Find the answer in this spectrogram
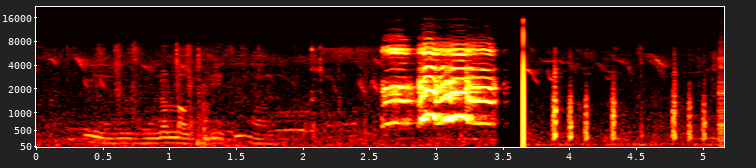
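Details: Large decoy red junglefowl, a wild cock kept for luring, recorded 27 October 2020, giving one loud harsh crow of about a second with strong stacked harmonics. Quiet talking comes before it and sharp clicks and knocks follow.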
